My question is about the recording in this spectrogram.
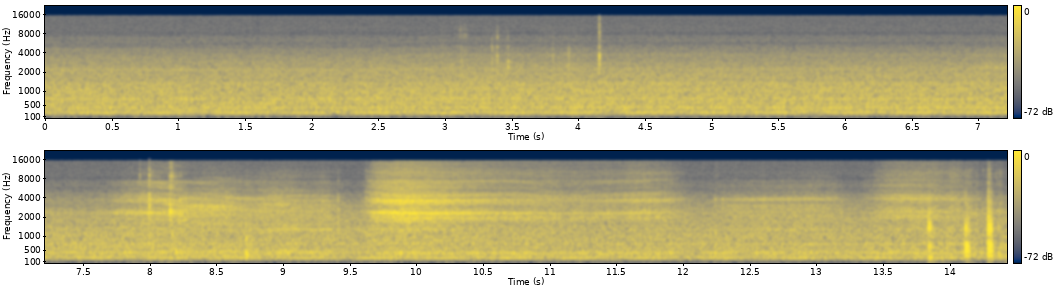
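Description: Steady room hum with a faint low tone. About eight seconds in, a few light clicks and rustles of the sunglasses kit being handled, then a louder rustle lasting a second or two around ten seconds in.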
